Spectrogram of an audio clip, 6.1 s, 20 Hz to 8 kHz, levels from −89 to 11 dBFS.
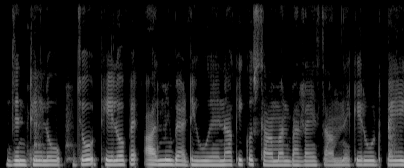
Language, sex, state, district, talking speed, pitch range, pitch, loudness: Hindi, female, Uttar Pradesh, Budaun, 215 wpm, 190-205 Hz, 195 Hz, -28 LUFS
